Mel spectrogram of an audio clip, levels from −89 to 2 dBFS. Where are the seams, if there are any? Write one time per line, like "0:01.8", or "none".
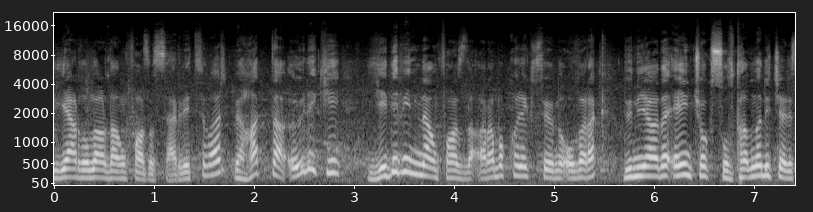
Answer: none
